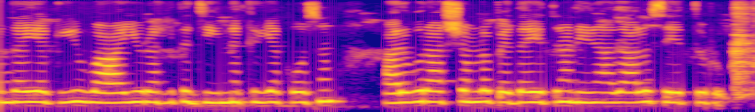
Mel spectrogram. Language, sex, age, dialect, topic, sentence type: Telugu, male, 25-30, Telangana, agriculture, statement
